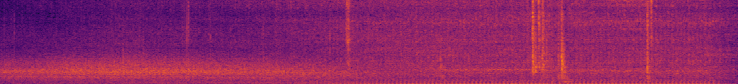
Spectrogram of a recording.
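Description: A truck engine rumbles steadily, growing louder and heavier partway through as it pulls up in front of a town's general store, with a few faint clicks and clunks over the droning motor; no one speaks.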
